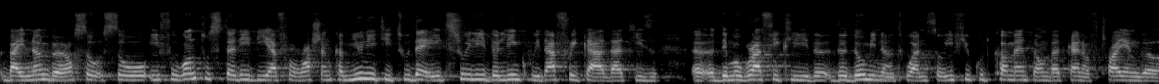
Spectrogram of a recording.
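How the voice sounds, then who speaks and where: A woman with a French accent poses a long, winding question in an academic discussion, circling back and restarting as she goes. Her voice sits at an ordinary pitch for a woman. It rings with a long reverb tail. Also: a little mellow. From France. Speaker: participant asking a question.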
